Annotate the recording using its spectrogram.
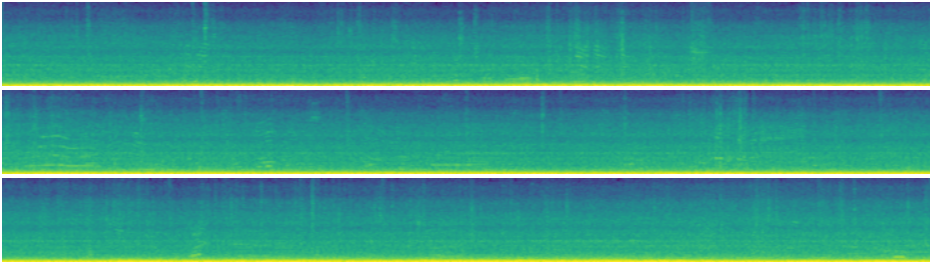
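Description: A jet engine roars with a steady low drone.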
